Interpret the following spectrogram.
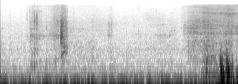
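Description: A plastic tube of effervescent vitamin C tablets being handled: a couple of short clicks about half a second in, then a rustling scrape near the end as its snap-on cap is pulled off. A low steady rumble runs underneath.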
